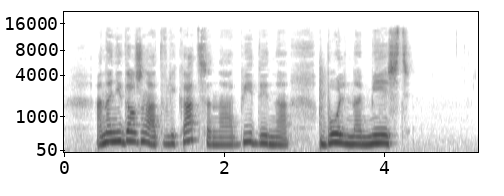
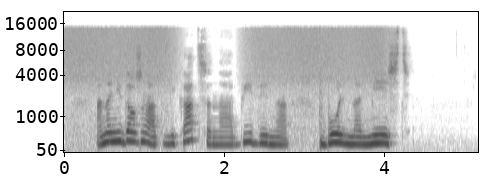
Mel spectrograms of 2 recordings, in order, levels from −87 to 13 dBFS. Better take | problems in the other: first | hiss; loud; until 1.5 s and from 2.5 to 4 s; 8 dB below the speech

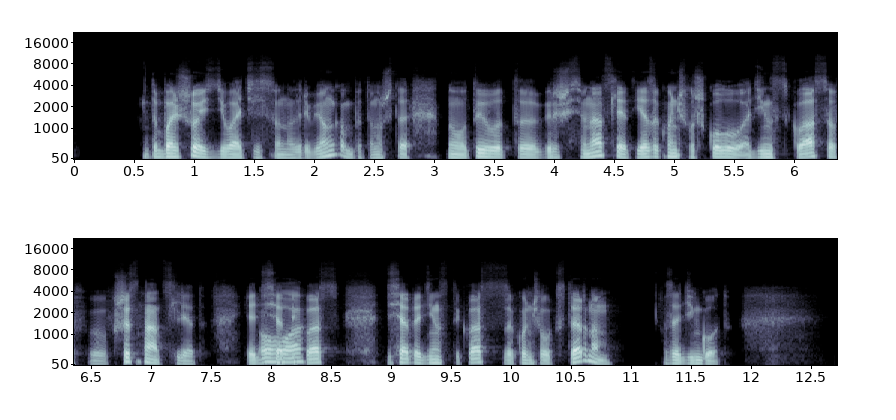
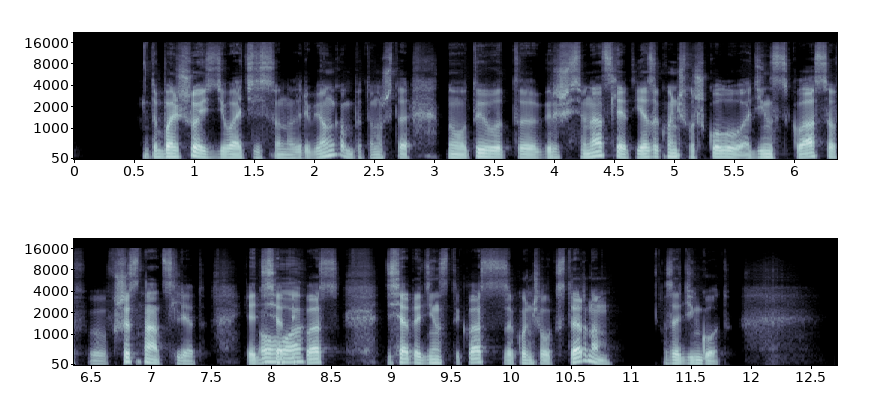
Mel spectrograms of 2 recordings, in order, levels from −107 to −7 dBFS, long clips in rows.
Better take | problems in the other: second | muffled; very; fading above 3 kHz

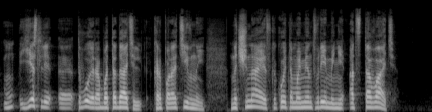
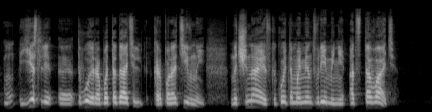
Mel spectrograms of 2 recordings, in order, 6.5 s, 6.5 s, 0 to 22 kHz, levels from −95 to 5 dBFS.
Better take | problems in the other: first | thin; very; fading below 300 Hz

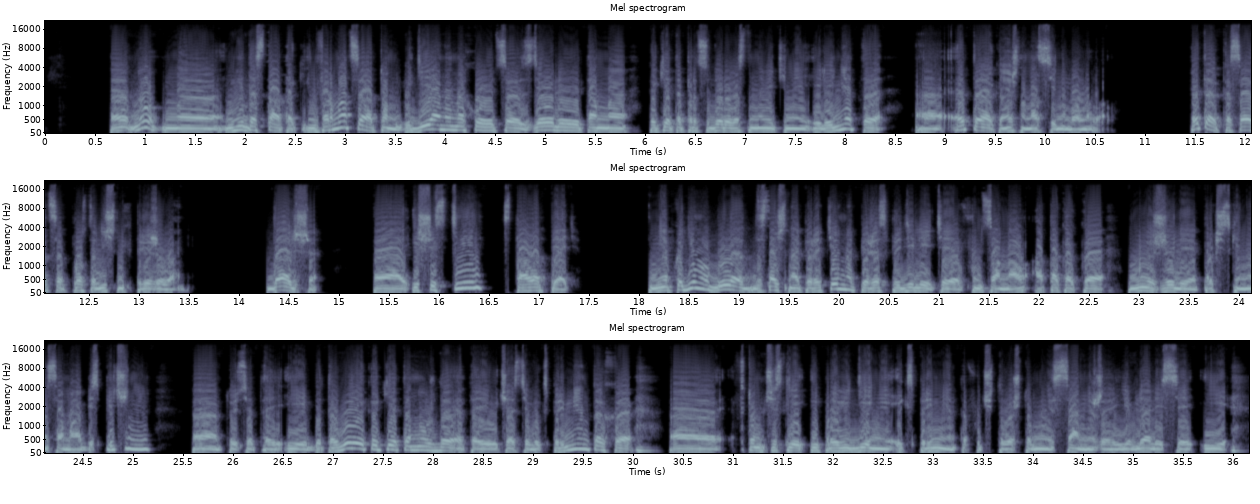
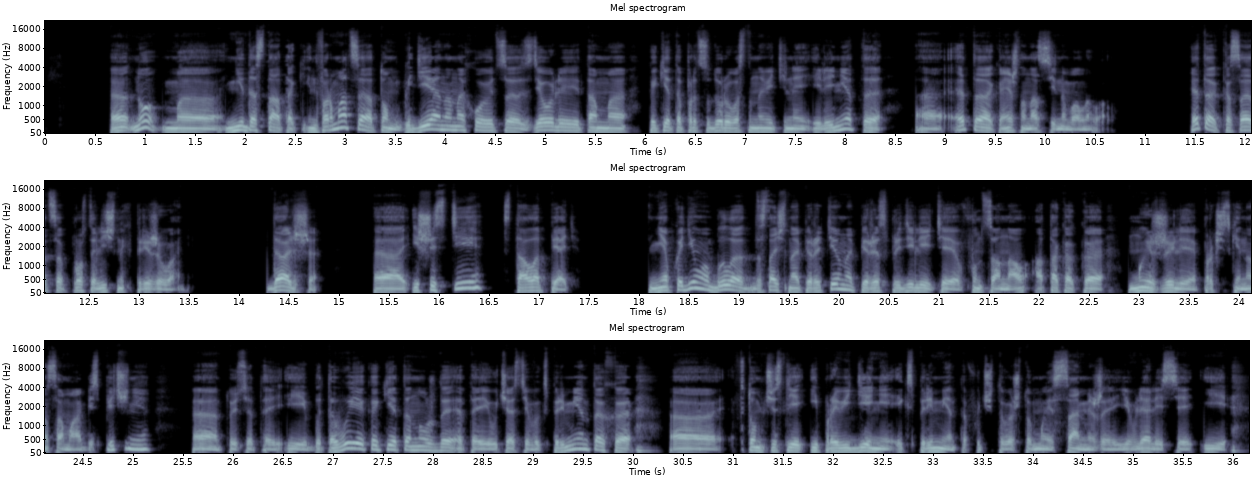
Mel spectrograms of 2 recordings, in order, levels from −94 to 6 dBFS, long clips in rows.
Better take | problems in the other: second | distortion; heavy; 34% of the sound clipped

